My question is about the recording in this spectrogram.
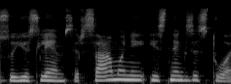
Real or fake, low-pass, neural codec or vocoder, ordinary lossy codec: real; 14.4 kHz; none; MP3, 96 kbps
